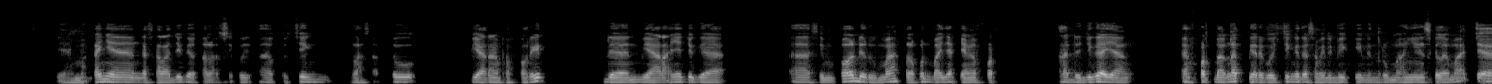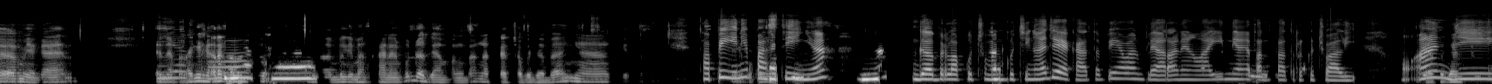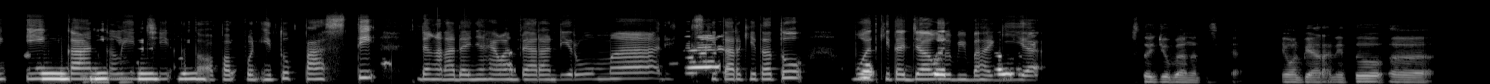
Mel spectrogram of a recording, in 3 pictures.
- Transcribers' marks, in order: in English: "effort"; in English: "effort"; tapping; distorted speech; background speech; static; in English: "pets shop"; mechanical hum
- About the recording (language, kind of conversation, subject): Indonesian, unstructured, Apa hal yang paling menyenangkan dari memelihara hewan?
